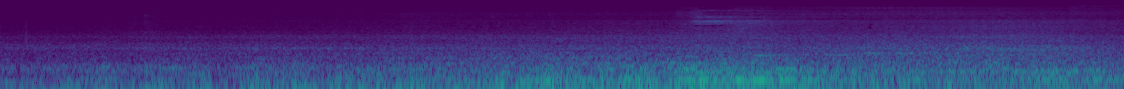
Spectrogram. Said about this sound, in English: So we're just waiting on the train to come. You could probably hear the beep beep, the horn. Here it comes now.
